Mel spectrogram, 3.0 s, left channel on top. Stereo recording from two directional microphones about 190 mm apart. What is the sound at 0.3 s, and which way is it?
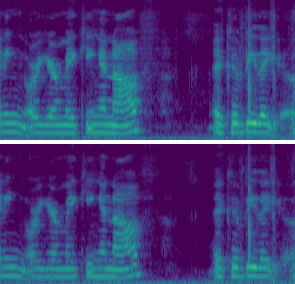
Speech, 45° left (ahead or behind).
